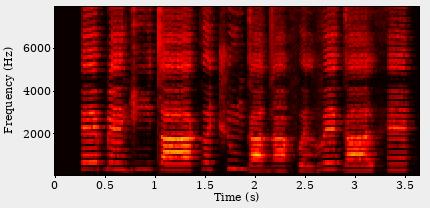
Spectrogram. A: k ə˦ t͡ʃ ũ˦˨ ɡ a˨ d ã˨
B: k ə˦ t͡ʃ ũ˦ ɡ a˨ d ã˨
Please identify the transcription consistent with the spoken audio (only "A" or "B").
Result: B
